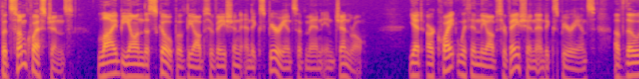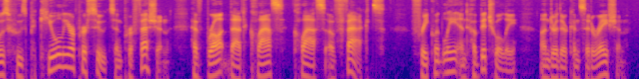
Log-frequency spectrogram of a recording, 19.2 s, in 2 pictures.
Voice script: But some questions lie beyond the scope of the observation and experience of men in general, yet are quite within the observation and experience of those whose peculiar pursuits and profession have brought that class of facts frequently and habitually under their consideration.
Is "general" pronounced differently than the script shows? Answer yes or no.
no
